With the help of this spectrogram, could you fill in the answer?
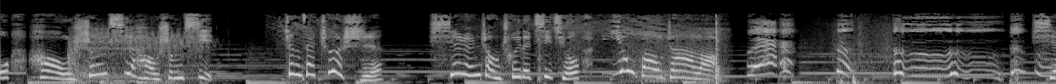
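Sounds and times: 
speech: 0.0 - 2.2, 2.8 - 10.5
person wailing and sobbing in theatrical crying: 7.5 - 10.5.

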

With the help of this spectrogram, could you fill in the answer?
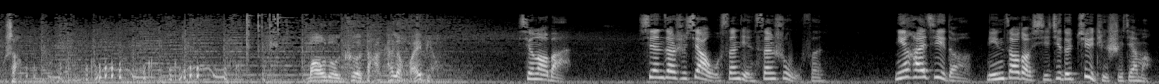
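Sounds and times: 
speech: 0.1 - 1.1, 3.1 - 4.5, 5.2 - 5.8, 6.4 - 8.4, 9.0 - 11.5
pigeon cooing: 0.2 - 2.4.

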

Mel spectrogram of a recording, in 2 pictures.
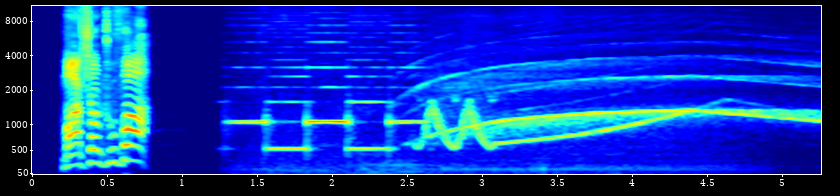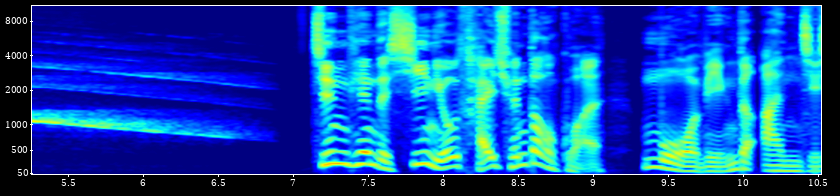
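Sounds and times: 
speech: 0.2 - 0.9, 7.2 - 10.5
alarm siren ringing: 1.3 - 7.0.

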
